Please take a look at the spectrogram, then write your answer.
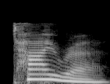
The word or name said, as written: tayra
